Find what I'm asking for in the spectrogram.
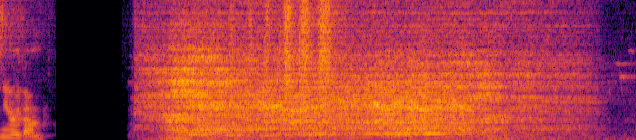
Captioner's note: beast phasing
